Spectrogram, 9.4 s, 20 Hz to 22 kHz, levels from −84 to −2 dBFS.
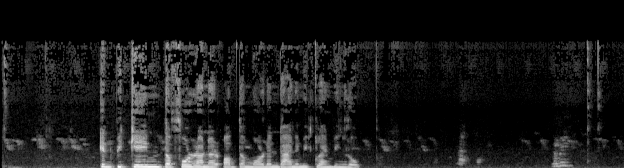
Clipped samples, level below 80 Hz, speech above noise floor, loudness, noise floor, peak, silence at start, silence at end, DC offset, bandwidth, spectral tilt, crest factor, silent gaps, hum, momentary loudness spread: under 0.1%; -58 dBFS; 45 dB; -16 LUFS; -61 dBFS; -2 dBFS; 0.05 s; 0.85 s; under 0.1%; 17 kHz; -5.5 dB/octave; 18 dB; none; none; 25 LU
